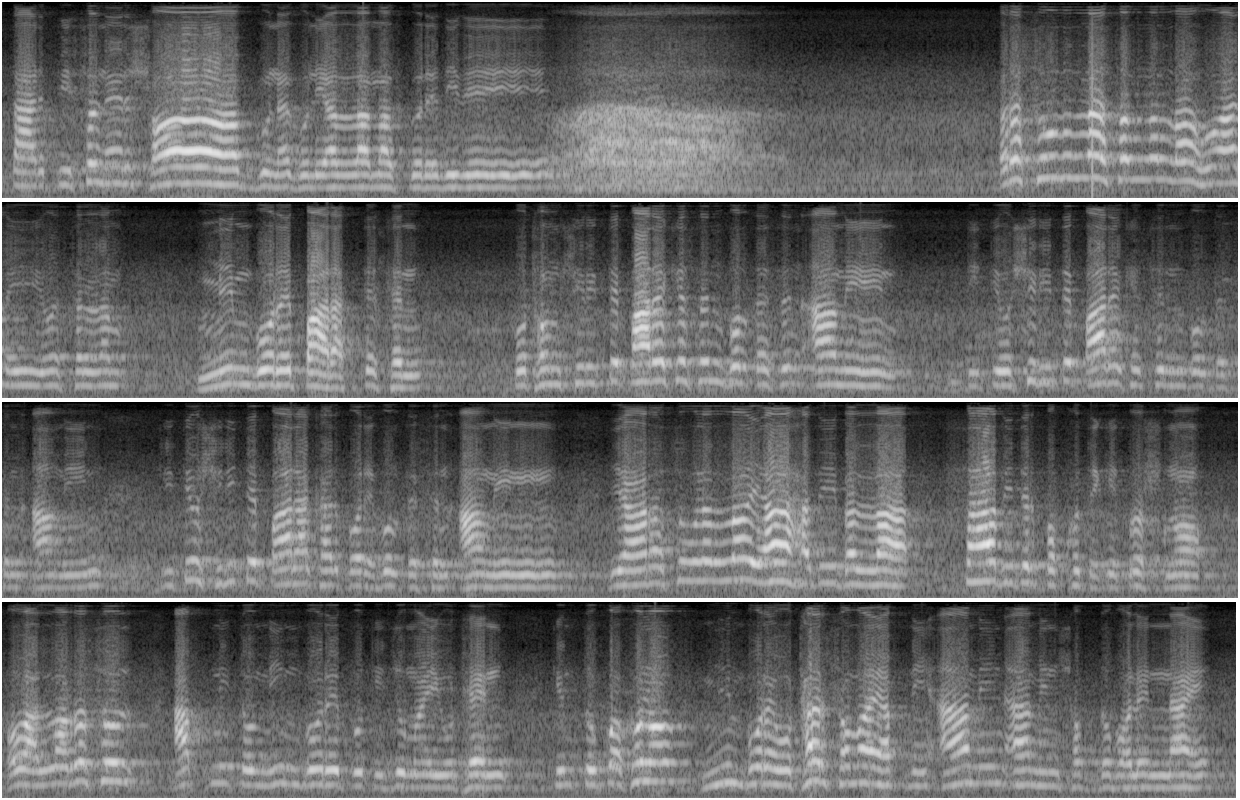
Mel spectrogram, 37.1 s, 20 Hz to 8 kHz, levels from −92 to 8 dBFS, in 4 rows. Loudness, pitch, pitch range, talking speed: -16 LUFS, 220 Hz, 190-250 Hz, 100 wpm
